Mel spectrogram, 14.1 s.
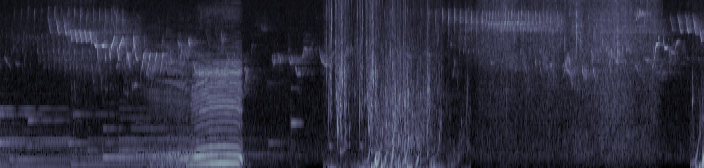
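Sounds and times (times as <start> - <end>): birds chirping: 0.0 - 7.2, 7.8 - 14.0
water sloshing and splashing: 6.5 - 9.4
insects chirping: 8.5 - 13.3.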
